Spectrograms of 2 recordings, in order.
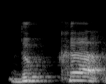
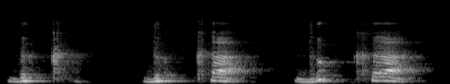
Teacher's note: In between du and ka, there is a visarga is there. So we should not pronounce like a dukha. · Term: jihvamulya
